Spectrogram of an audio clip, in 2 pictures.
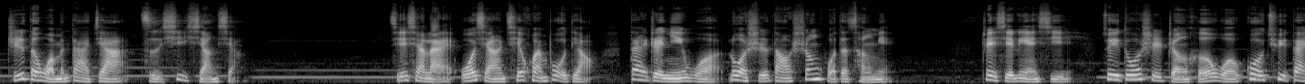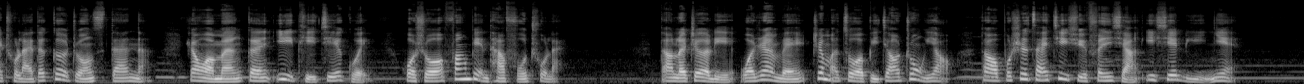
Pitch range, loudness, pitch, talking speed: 135-220 Hz, -19 LUFS, 165 Hz, 220 characters per minute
